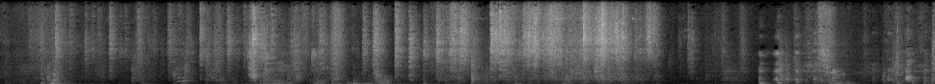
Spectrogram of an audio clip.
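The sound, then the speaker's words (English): A small female dog whimpers and whines in short, restless bursts, begging for food in the morning at breakfast time, mixed with shuffling and light clattering noises throughout. “Morning, little doggy. What are you doing? Hmm? On the scrounge.”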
